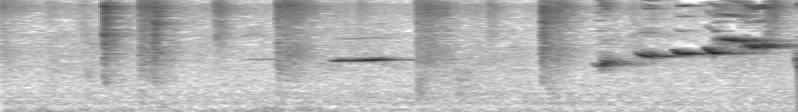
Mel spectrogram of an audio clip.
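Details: White-rumped shama song used to lure other shamas: sharp clicking notes, then a clear whistled note, then a rising series of bright whistles climbing higher toward the end.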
